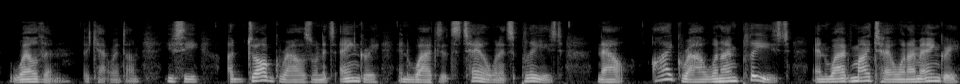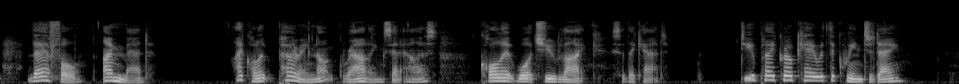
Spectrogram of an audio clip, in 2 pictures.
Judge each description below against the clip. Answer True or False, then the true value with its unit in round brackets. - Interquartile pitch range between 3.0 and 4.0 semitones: False (5.2 semitones)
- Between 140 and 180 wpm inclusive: False (195 wpm)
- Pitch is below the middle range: True (130 Hz)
